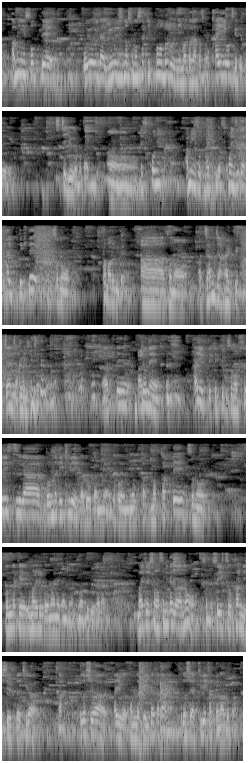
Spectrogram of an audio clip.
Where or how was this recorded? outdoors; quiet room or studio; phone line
outdoors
